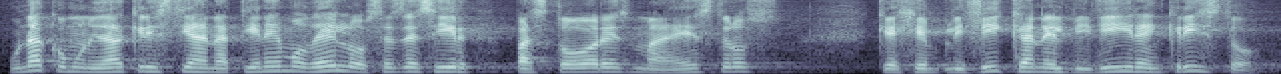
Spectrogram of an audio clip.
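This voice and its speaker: A man's voice: a little high, steady tone, moderate pace, bright, forceful tone. A man with a Mexican Spanish accent preaching a sermon as pastor, telling a story earnestly and building to emphatic exhortation. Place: church sanctuary with long reverb. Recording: church hall reverb.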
